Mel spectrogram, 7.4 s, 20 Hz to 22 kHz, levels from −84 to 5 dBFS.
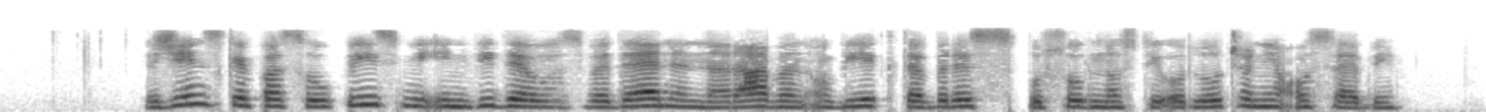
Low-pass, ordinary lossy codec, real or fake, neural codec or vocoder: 7.2 kHz; AAC, 24 kbps; fake; codec, 16 kHz, 0.8 kbps, ZipCodec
